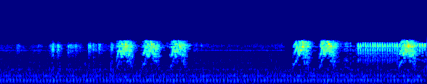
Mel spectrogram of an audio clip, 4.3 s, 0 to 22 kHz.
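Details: Bald eagles on a Fraser Point live camera, 10/02/2022 at 16:59: soft chittering notes build into louder high piping notes, a pause, then further piping calls ending in a thin sustained tone.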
